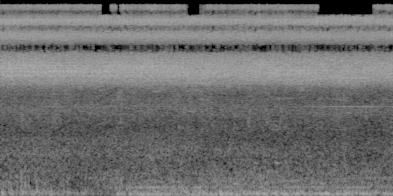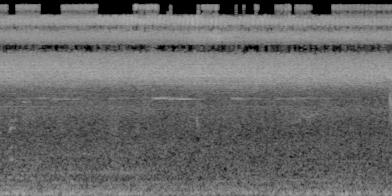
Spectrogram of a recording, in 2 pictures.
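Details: Cicadas sing at Kozoji Temple, the Takakura Kannon, in Yana, Kisarazu, Chiba, Japan: a steady high, hissing drone holds throughout, with low rumbling beneath and faint murmurs of people.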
